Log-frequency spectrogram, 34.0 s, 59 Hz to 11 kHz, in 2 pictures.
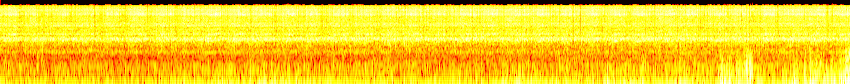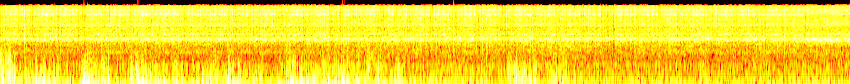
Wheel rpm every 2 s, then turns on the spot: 110, 120, 110, 110, 120, 120, 110, 110, 120, 110, 120, 120, 110, 110, 120, 120, 110.
none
